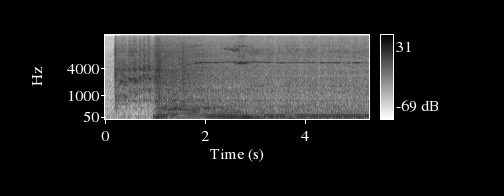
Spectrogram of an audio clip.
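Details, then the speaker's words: Ferrari F355 GTS project car, badly running, went into limp mode out of storage, raw-fuel smell: starter whirr then engine catches and hunts unevenly with a lumpy idle; misfire/incomplete combustion, injection timing read very high, loud secondary air. "yeah you can hear it's not running super great god those secondary errors are loud this thing sounds like dog [ __ ] your car's fat bro yeah yeah injection timing's super high"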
